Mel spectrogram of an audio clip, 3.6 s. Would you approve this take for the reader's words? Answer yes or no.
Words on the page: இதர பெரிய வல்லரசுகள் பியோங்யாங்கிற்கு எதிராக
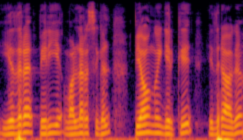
yes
